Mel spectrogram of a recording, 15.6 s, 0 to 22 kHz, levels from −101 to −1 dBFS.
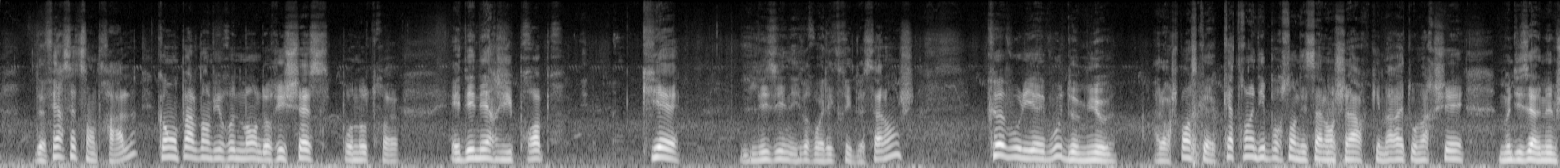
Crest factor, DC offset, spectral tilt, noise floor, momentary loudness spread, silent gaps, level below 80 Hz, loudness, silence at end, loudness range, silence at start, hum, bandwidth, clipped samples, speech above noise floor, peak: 18 dB; under 0.1%; -7.5 dB/octave; -45 dBFS; 12 LU; none; -40 dBFS; -19 LUFS; 0 s; 3 LU; 0 s; none; 12 kHz; under 0.1%; 27 dB; 0 dBFS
